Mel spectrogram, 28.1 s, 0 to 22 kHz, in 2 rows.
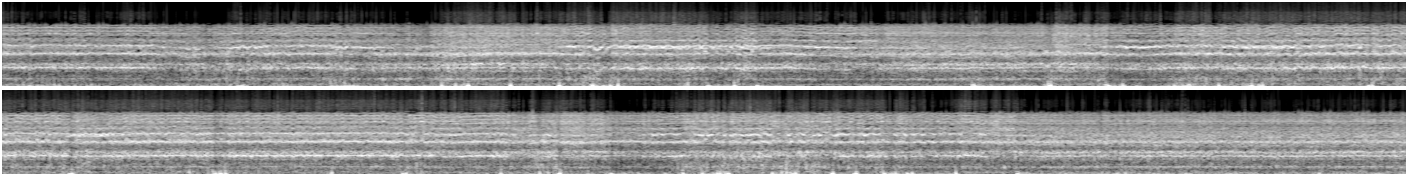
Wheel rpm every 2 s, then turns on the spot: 230, 220, 220, 210, 210, 220, 220, 230, 230, 230, 230, 230, 220, 210.
none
